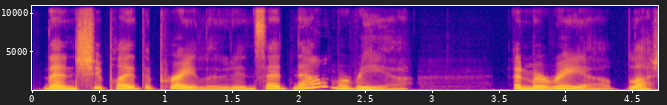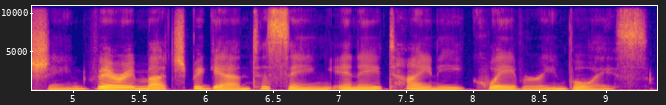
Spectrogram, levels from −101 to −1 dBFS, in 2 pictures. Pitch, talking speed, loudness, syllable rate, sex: 215 Hz, 140 wpm, -18 LUFS, 4.0 syllables/s, female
